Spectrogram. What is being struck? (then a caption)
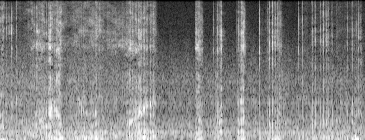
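Paper card hang tag. Long nails scratch across the surface of a small, flat printed paper card hang tag with a gold string, held in the hand. For about three seconds there are steady, rasping strokes that swell and fade. These give way to a run of short, sharp, bright scratches and taps with quick decay.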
